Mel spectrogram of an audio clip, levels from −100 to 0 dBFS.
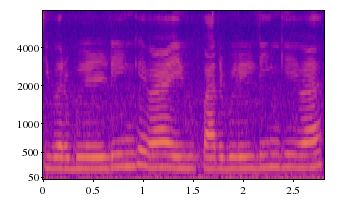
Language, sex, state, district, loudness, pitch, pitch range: Chhattisgarhi, female, Chhattisgarh, Bilaspur, -40 LUFS, 215 Hz, 205-225 Hz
